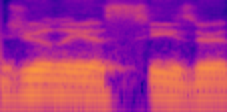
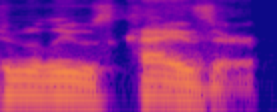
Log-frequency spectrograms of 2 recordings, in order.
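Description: First: Caesar begins with a soft S sound. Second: Caesar begins with a hard K sound. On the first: This is not how the Romans said it. The speaker calls it wrong. "They didn't say Julius Caesar" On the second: This is how the Romans said it. The speaker calls it right. "They said Julius Kaiser"

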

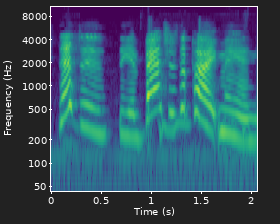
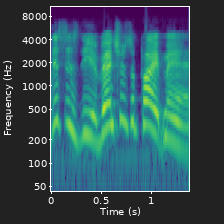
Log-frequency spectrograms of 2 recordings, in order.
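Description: First: It is said in a put-on female voice. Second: It is said in a man-like voice.

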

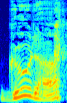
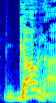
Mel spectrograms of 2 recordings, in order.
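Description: First: The word has an American pronunciation. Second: The word has a Dutch pronunciation. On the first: The speaker calls it wrong. "not pronounced Gouda. She says that may be the way it's said in backwoods Wisconsin" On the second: The speaker calls it right. "The correct pronunciation is Gouda"

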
